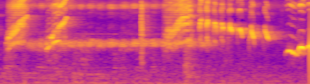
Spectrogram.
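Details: White-rumped shama singing in the morning to rouse rivals: sharp upswept notes and a long steady whistle, then a quick run of descending chattering notes and a final rising whistle.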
